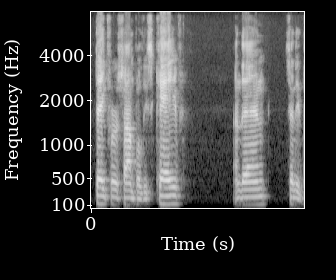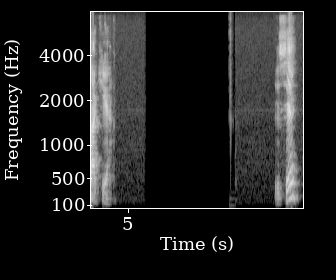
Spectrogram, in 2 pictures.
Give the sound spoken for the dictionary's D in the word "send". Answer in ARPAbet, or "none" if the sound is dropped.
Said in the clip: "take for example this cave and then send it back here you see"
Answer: D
